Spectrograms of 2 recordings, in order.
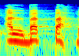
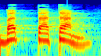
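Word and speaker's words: al-battah (البتة): Jadi ada dua cara baca, ya. Pertama, boleh dengan alif lam dan itu madhabnya Sibawaih. Boleh dengan membuang alif lam dan itu madhabnya Kufah. Boleh al-battah, boleh battatah, gitu ya, tanpa al.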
